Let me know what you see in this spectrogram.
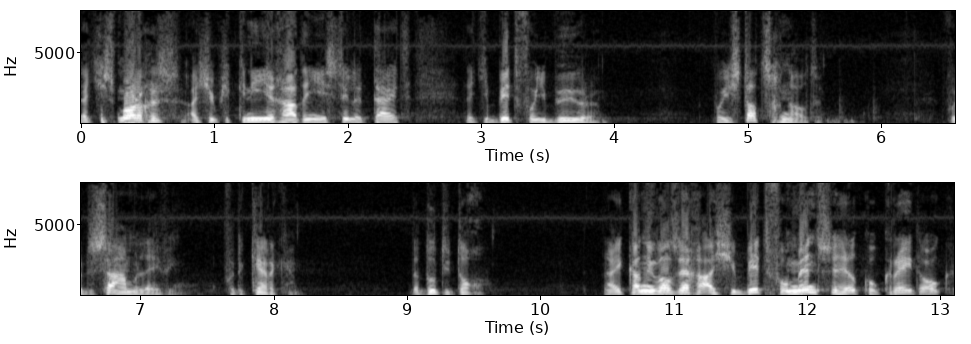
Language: Dutch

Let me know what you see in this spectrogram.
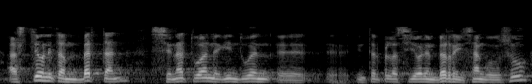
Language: Basque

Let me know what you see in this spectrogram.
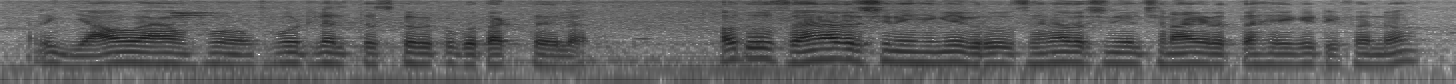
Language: Kannada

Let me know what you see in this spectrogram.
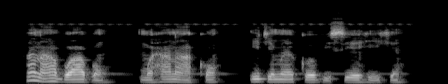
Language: Igbo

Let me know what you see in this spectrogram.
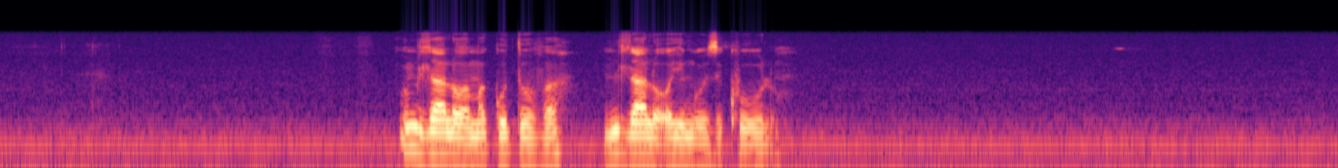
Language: South Ndebele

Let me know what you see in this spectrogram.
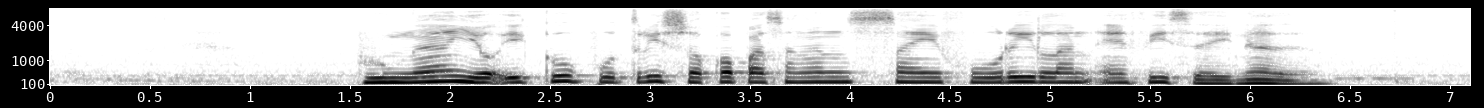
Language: Javanese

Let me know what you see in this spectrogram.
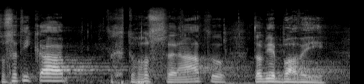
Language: Czech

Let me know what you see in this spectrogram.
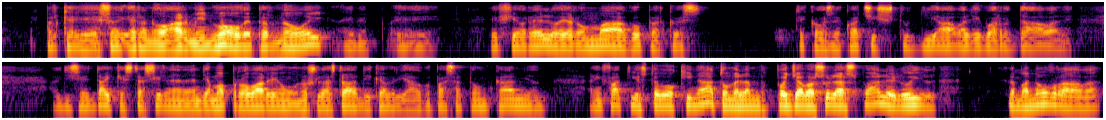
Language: Italian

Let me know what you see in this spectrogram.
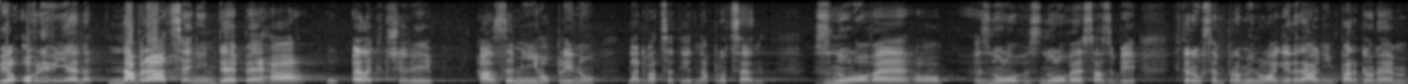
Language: Czech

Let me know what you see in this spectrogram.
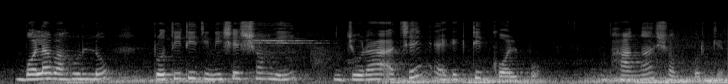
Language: Bangla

